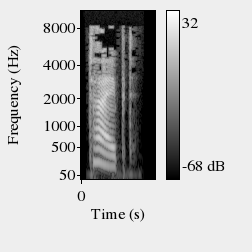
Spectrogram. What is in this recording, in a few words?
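"typed", English, British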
